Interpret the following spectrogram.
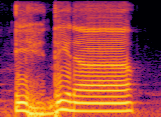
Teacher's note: یہ ہا قلقلہ کے 5 حرفوں میں سے نہیں ہے، اس لیے اس کی آواز اس کے مخرج سے ٹکر کھا کر الگ نہیں ہوگی بلکہ چپک جائے گی۔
